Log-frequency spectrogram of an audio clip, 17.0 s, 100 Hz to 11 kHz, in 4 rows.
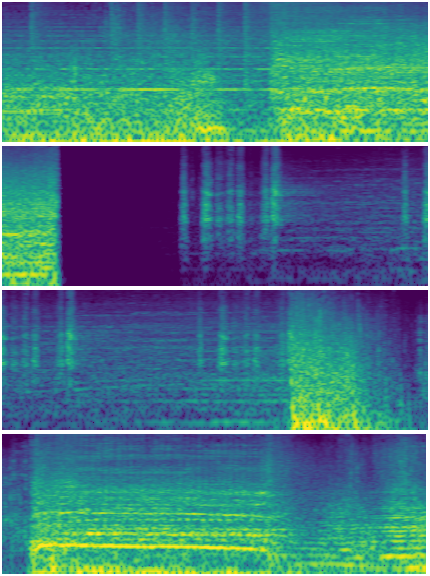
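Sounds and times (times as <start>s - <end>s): creature roar: 12.7s - 15.7s.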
